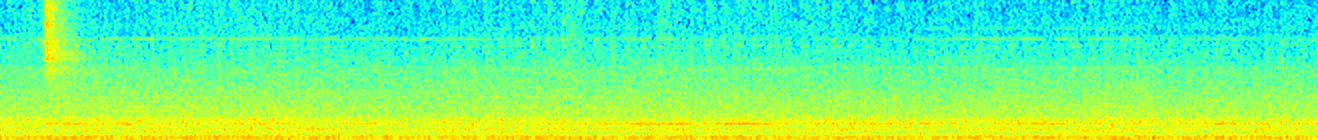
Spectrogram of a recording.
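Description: Montreal Metro train standing at the station platform, its onboard equipment giving a steady hum with a thin, constant high whine over it. There is a short high click about half a second in.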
